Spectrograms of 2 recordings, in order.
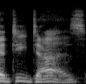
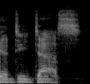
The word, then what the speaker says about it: Adidas: how I pronounce it I don't say a d does I say a dust which I guess is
